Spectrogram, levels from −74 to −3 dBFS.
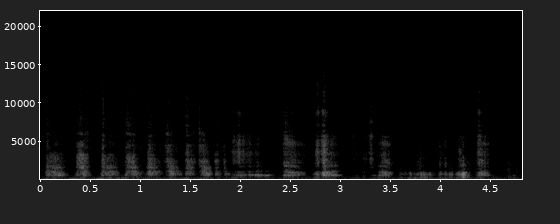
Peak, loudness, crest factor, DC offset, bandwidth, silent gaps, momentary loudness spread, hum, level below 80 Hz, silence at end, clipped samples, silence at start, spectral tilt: -28 dBFS; -48 LUFS; 22 dB; under 0.1%; 16 kHz; none; 8 LU; none; -72 dBFS; 0 s; under 0.1%; 0 s; -3 dB/octave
